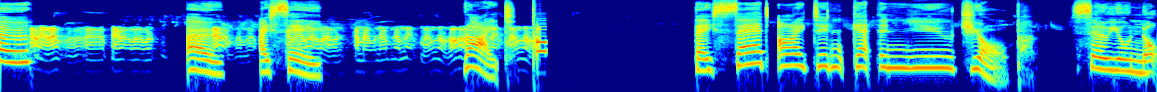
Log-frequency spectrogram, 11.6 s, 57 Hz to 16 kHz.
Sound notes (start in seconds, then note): 4.5 beeps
